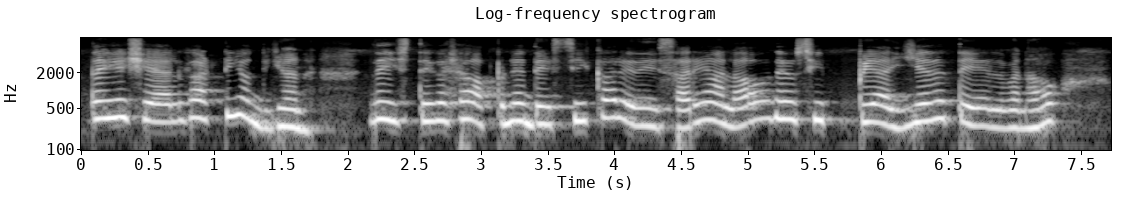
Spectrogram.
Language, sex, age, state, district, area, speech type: Dogri, female, 18-30, Jammu and Kashmir, Reasi, rural, spontaneous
